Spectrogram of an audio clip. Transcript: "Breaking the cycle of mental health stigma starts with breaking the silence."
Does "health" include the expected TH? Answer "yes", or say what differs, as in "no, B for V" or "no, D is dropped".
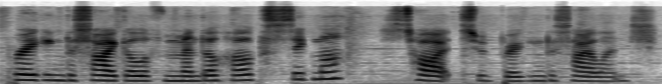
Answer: yes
